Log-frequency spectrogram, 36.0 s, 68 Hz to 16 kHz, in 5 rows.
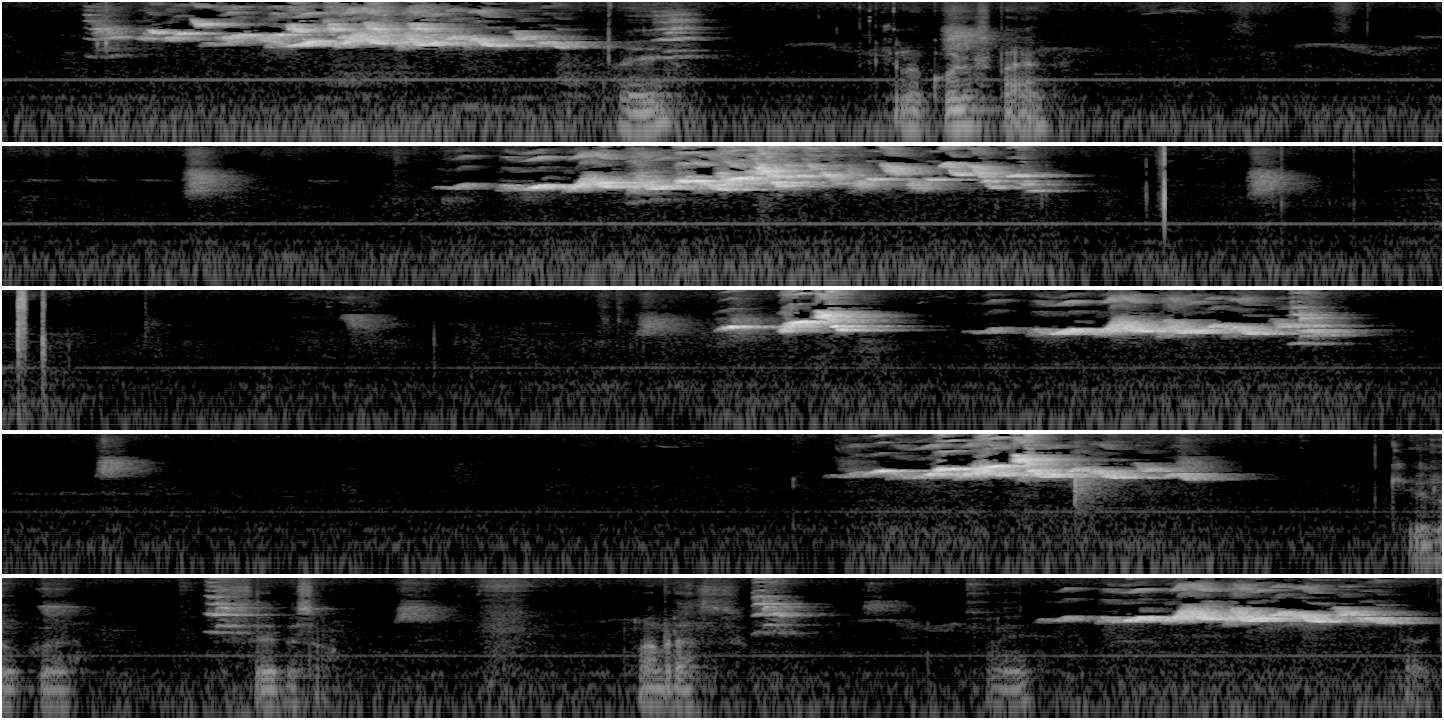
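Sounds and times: bird twittering song: 0.3s - 13.8s, 16.0s - 22.5s, 25.6s - 29.2s, 29.8s - 36.0s
bird calling: 0.4s - 4.4s, 6.4s - 12.6s.

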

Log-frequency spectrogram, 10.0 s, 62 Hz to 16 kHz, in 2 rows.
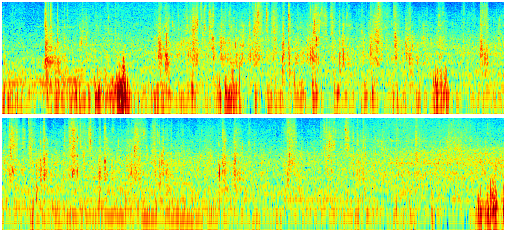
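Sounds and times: wet clothes squelching in basin: 0.4s - 9.9s.

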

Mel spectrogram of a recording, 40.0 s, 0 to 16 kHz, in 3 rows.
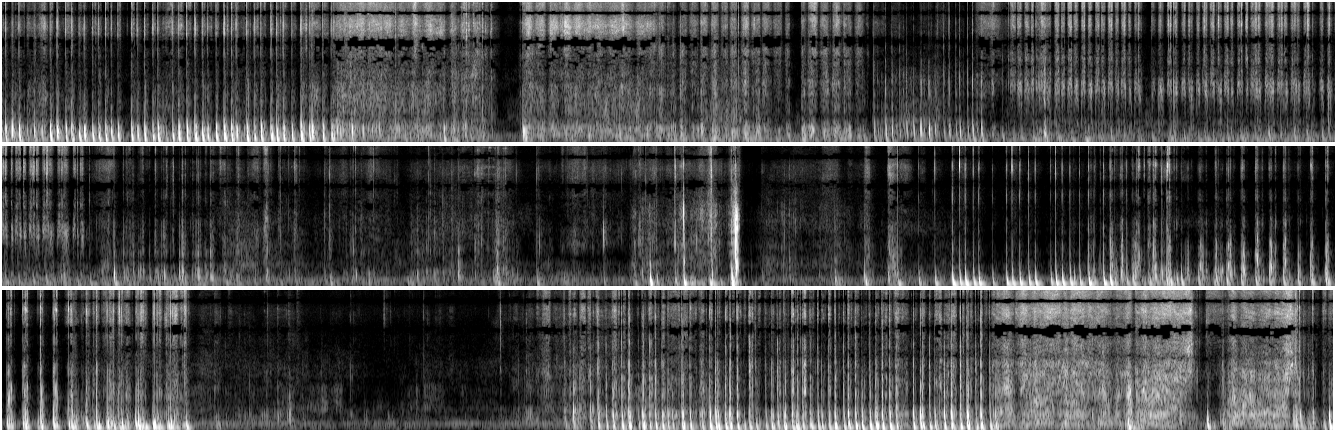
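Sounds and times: fast finger tapping on fabric: 0.0s - 4.4s, 5.2s - 15.5s, 22.2s - 28.6s, 32.3s - 37.5s.

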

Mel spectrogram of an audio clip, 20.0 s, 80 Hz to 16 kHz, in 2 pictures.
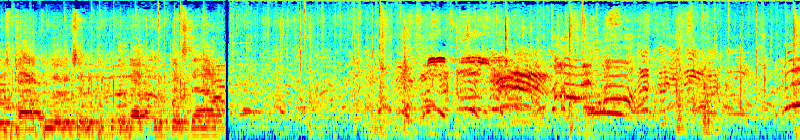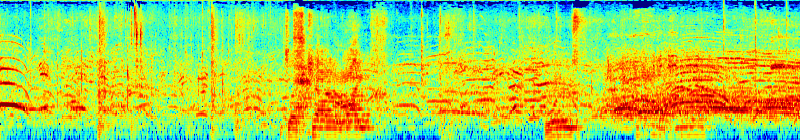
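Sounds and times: people shouting outdoors: 2.6s - 20.0s.

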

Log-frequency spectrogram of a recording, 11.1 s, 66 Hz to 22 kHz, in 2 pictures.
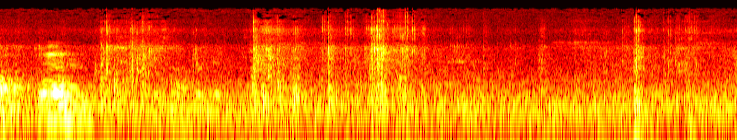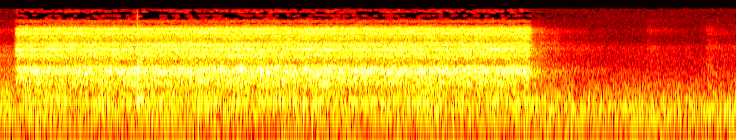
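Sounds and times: electronic static hiss: 5.6s - 9.8s.

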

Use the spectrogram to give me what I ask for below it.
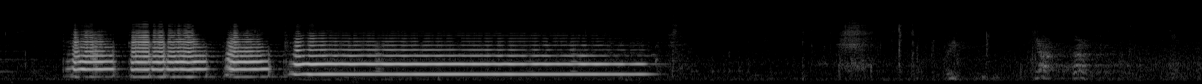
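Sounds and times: trumpet holding long note: 0.6s - 6.7s.

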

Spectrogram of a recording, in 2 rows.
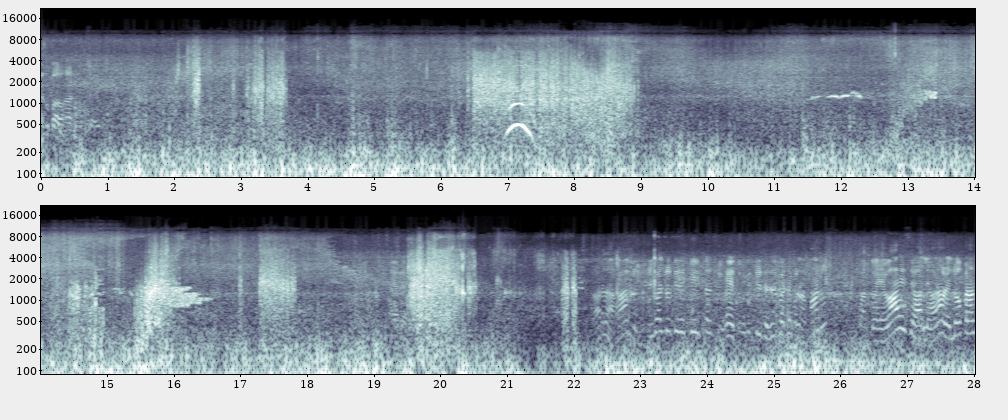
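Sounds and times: wind rushing over microphone: 0.0s - 28.0s.

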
